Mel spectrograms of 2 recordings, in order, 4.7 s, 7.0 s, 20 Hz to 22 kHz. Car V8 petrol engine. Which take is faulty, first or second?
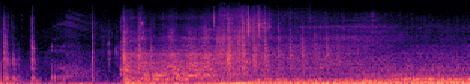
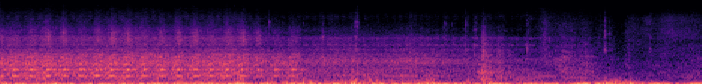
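second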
